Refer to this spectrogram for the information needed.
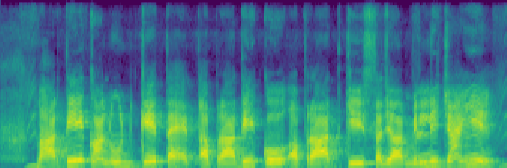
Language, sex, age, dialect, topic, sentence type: Hindi, male, 25-30, Awadhi Bundeli, banking, statement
